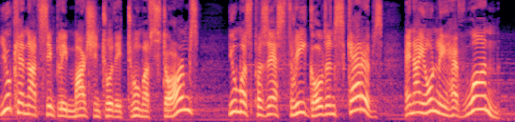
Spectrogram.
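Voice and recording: Faint music plays behind a man's put-on character voice at a moderate pace. His pitch is high, his tone bright and sharp, with big pitch swings.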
